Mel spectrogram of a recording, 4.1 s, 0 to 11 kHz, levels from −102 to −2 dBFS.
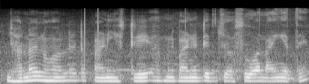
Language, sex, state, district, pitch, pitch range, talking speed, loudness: Odia, male, Odisha, Khordha, 135 Hz, 130-145 Hz, 160 wpm, -15 LUFS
